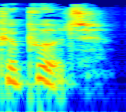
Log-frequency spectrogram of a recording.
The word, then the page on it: kaput: British English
